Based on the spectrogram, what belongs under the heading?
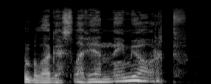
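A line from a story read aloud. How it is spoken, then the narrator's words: Crowd whispering. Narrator (Russian): шептали они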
